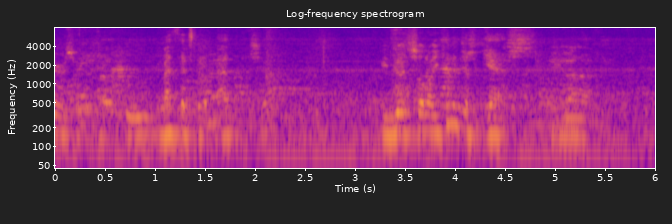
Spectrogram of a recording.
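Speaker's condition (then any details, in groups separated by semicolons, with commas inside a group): No condition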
